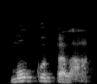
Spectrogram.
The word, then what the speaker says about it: Mukuttala: This temple, of course, in Kerala circles, they call it as Mukuttala. It's not known really as Muktisthala, but maybe the local language slightly changed it to Mukuttala Bhagavati.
